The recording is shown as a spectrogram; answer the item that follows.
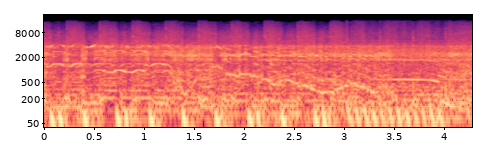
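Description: Distorted electric lead guitar holding notes with a wide, fast vibrato, then playing a quick descending run and ending on a held note that sags slightly in pitch, over a full heavy rock band backing with drums.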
